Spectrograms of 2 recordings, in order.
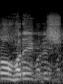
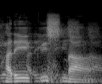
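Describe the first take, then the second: First: It is said clearly, in Bengali pronunciation. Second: It is said with a foreign accent, ending long. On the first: The speaker calls it right. "তারা বলতে পারছে না ভালো করে" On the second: The speaker calls it wrong. "তারা বলে হরে কৃষ্ণা"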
